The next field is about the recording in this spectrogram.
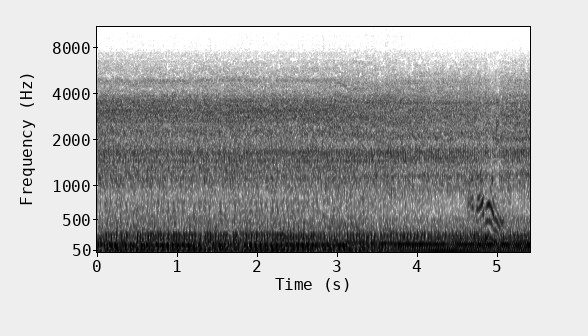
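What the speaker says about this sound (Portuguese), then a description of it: "E a moto falhando. As tossidas que eu falei." Motorcycle engine with a deliberately introduced fault, running roughly and misfiring with coughing stumbles, loud and close throughout.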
